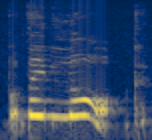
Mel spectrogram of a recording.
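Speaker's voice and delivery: high, loud alarmed cry; exclaiming. A narrator's reading. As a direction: blurt it out in fright. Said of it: "exclaimed Homily".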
